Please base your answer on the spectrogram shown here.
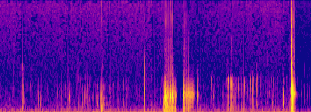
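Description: Low rumbling and gurgling with bubbly squeaks and pops from the belly. Ordinary stomach growling from gas and fluid moving through the gut.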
